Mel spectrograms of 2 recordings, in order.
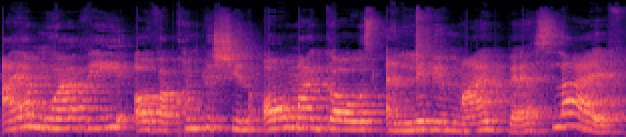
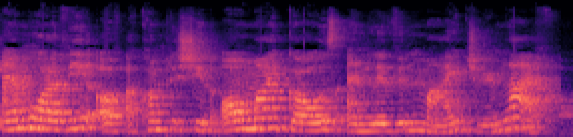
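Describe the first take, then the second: First: It is said with strong, emphatic conviction. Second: It is said calmly, without extra conviction.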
